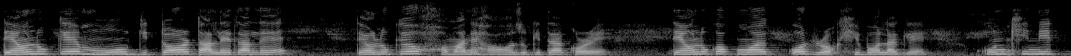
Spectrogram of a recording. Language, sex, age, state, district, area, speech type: Assamese, female, 18-30, Assam, Charaideo, urban, spontaneous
